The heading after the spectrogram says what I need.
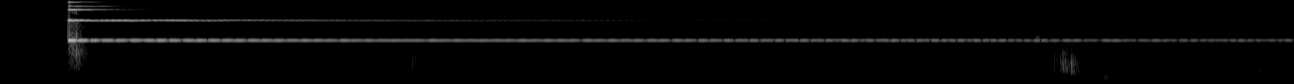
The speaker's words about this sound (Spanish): Así que cierra muy suavemente los ojos, llevando toda la atención al sonido de la campanita.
